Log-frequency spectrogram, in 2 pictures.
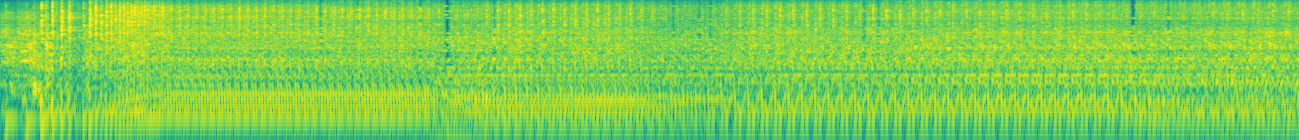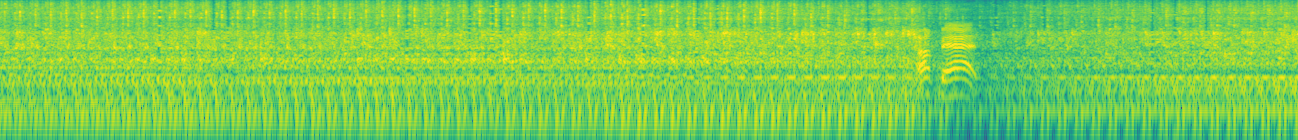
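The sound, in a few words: thrashed Kubota diesel tractor engine idling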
